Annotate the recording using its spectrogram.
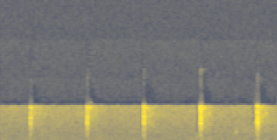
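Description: Near silence: a low hiss with faint, short clicks at an even pace of about two a second.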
